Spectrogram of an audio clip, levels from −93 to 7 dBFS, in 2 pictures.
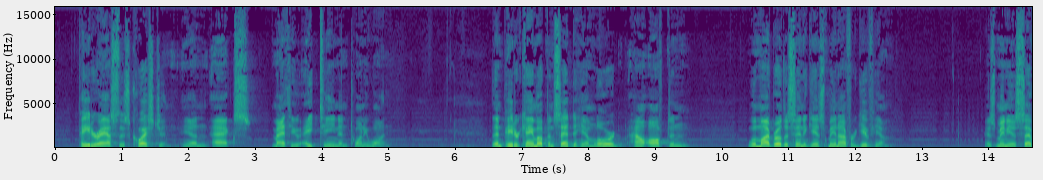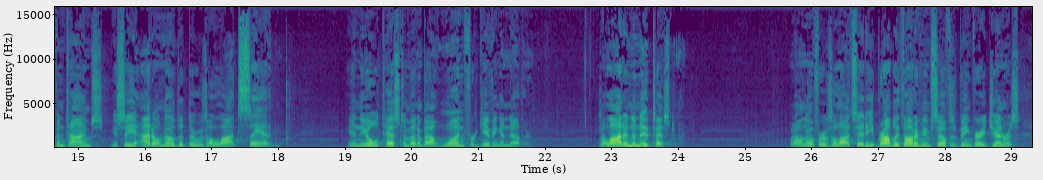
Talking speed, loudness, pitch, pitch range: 165 wpm, -23 LUFS, 120 Hz, 90-140 Hz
